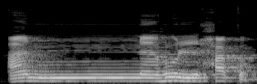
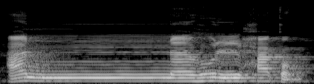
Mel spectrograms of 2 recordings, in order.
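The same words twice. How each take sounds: Both takes have the same delivery.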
